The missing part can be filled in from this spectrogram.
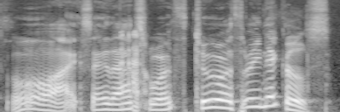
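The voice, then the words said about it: Put-on hoity-toity English accent. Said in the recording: “I gave New England reporters a English accent ... hoity-toity”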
